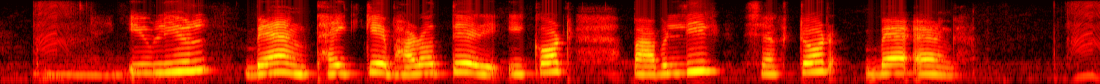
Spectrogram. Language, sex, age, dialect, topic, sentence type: Bengali, female, <18, Jharkhandi, banking, statement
